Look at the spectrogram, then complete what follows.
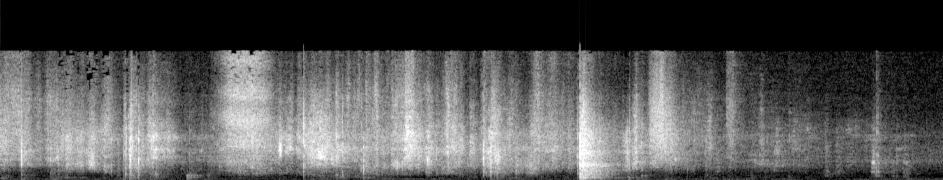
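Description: Sheets of matte black vinyl wrap film on paper backing rustling and flapping as they are handled, bent and laid over one another, with short knocks against the table. A louder rustle comes about six seconds in, and the handling grows quieter near the end.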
